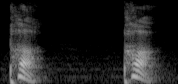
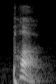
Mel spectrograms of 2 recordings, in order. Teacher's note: there's no air going through your lips are closed tight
